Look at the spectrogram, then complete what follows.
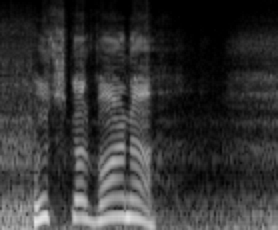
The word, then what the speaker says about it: Husqvarna: And here we go on the Svartvilen Husqvarna.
